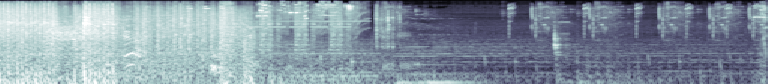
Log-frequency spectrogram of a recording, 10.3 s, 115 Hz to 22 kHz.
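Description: Gunfire in the video game Death Stranding 2, loud, rapid bursts of automatic fire dense over the first several seconds, then thinning out into scattered, fainter shots and clicks as the shooting dies down.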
